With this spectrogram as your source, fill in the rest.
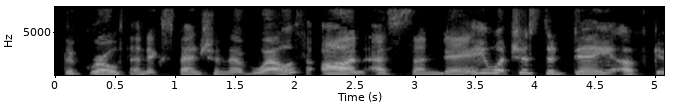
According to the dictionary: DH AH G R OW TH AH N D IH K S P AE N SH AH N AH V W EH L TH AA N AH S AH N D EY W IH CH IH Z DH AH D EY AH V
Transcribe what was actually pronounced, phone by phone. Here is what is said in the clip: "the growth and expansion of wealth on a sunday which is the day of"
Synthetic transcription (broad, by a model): DH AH G R OW TH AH N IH K S P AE N SH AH N AH V W EH L TH N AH S AH N D EY W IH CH IH Z DH AH D EY AH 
